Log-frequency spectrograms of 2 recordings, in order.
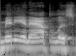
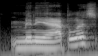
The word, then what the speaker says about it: Minneapolis: I think you put too many N's in it. I think Minneapolis- there's an extra syllable in there. Minneapolis?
